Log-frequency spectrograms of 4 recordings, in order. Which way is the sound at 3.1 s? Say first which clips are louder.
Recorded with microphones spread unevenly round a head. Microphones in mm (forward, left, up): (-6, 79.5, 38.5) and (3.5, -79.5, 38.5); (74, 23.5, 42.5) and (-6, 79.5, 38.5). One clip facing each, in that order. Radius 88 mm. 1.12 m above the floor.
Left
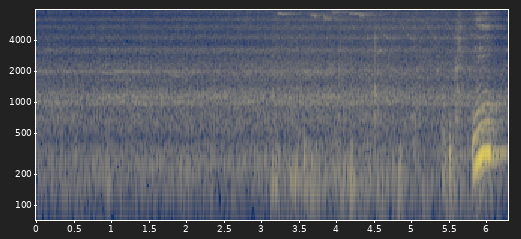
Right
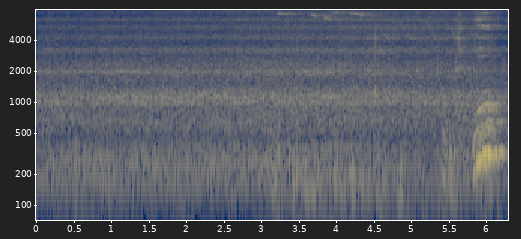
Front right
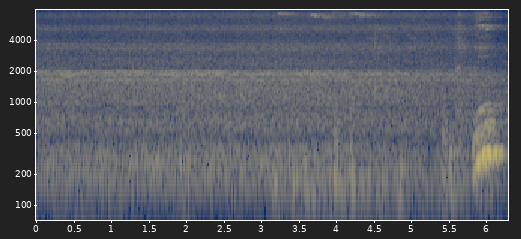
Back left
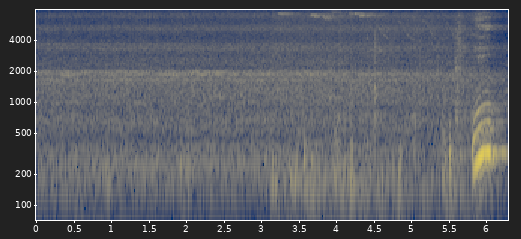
Left 3 dB, back left 2 dB; 125° left.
